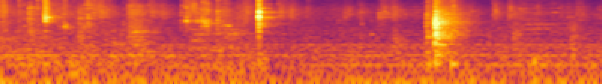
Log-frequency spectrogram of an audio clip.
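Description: An egg being cracked into a glass mixing bowl: a few light clicks and knocks against the bowl, the sharpest about three seconds in.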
